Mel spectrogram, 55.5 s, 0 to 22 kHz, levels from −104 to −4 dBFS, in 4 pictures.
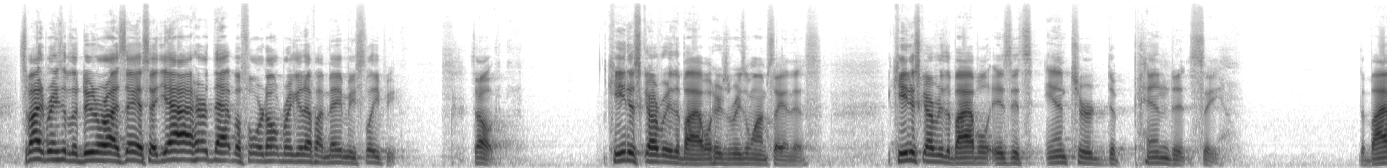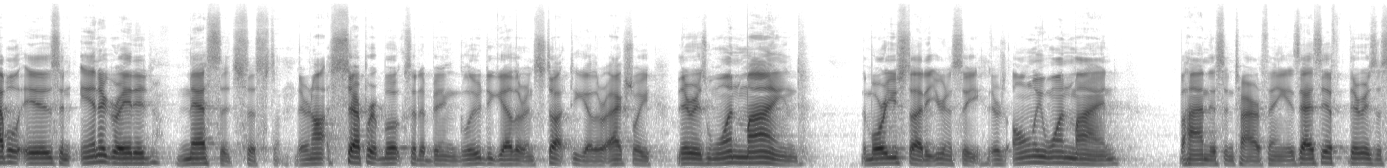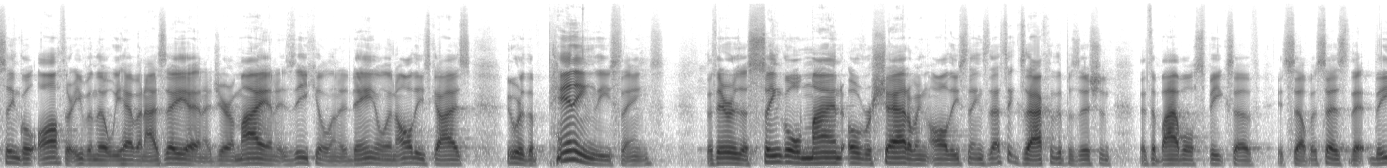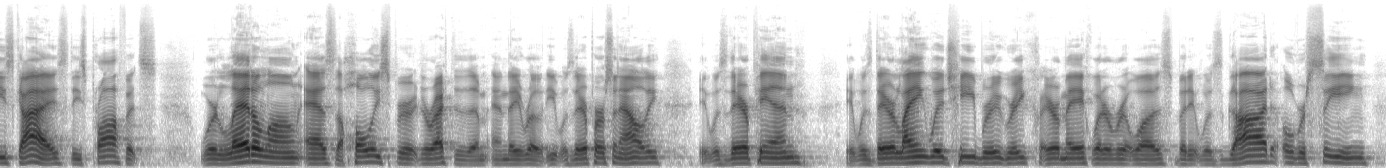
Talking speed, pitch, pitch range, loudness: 195 wpm, 120 Hz, 105-130 Hz, -26 LUFS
